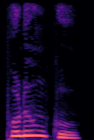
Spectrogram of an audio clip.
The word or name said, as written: ಪಟ್ಟಂಗ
